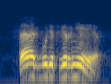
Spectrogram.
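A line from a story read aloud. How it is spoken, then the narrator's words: Shouted after someone. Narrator (Russian): крикнул ему вдогонку Никита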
